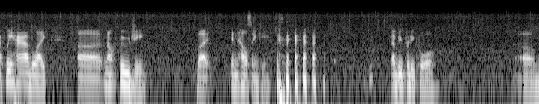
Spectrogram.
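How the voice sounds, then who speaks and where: A young gaming streamer with a general American accent chats with viewers while playing, rambling, correcting himself and laughing often. His voice sits in the mid-range, with slight background noise.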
